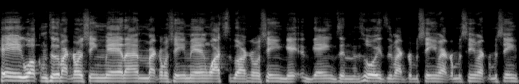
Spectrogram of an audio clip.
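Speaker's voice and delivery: put-on rapid-fire, fast-talking ad voice patter. Recapping a TV episode, imitating the Micro Machine Man's rapid-fire talk. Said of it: "I'm going to be talking like that".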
